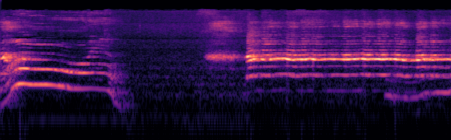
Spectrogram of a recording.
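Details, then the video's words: Dog howling at a webcam: a steady howl that drops off at its end, a brief quiet gap, then a long, even, high-pitched howl that dips lower near the finish. "Dog howling to webcam"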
